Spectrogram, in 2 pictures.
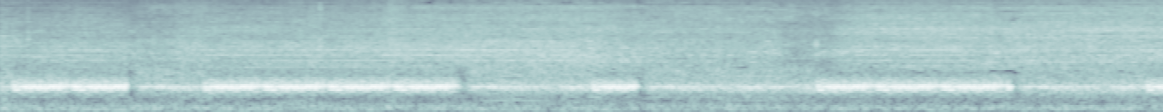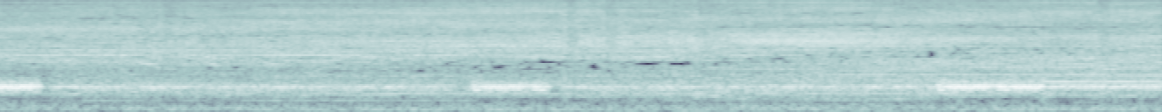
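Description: Huina radio-controlled bulldozer's small electric drive motors and gearboxes whining in short spurts, starting and stopping again and again as it is driven over gravel, over a steady higher hiss.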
